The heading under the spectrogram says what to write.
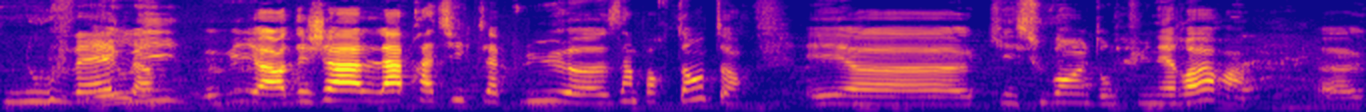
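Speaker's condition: No condition

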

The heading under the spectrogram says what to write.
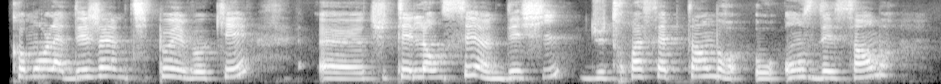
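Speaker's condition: No condition

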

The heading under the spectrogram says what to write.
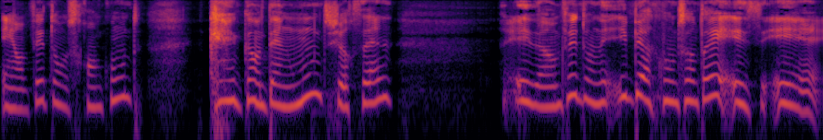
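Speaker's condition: Cerebral palsy; childhood speech

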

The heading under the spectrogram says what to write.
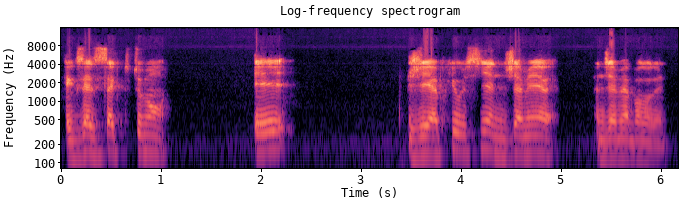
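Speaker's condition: Stuttering; stuttering of neurological origin, not due to stress or shyness, described by interviewer as fairly strong; still stutters, accepts it, sees no way to change it; describes stuttering generally as blocks, repetitions, sometimes associated movements, accentuated by certain factors; repeated sounds

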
